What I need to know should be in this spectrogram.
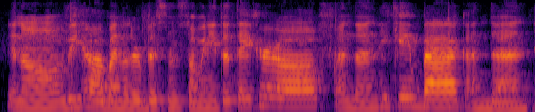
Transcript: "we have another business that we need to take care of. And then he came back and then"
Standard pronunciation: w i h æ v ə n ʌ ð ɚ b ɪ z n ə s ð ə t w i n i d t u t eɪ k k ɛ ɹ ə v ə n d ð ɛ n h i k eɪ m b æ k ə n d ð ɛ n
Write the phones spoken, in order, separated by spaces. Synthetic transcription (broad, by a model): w i h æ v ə n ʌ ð ɚ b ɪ s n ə s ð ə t w i n i d t u t eɪ k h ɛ ɹ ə f ə n d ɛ n h i k eɪ m b æ k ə n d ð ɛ n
